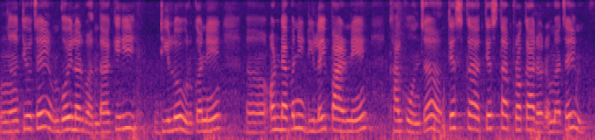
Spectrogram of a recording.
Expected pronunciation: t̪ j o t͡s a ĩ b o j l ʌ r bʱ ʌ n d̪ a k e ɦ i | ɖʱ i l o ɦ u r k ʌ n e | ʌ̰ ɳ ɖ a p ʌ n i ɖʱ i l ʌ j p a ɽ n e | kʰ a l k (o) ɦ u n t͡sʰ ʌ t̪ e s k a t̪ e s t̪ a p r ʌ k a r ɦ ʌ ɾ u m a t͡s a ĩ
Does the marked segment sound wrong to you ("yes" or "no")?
no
